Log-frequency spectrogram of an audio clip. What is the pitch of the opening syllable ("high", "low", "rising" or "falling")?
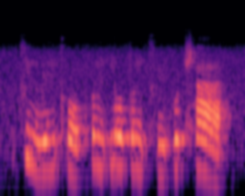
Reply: falling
